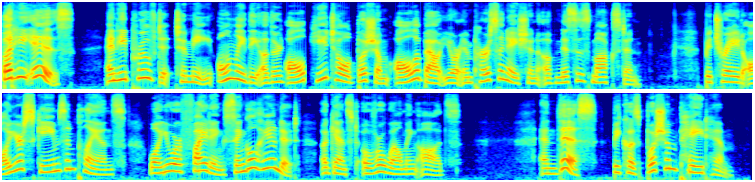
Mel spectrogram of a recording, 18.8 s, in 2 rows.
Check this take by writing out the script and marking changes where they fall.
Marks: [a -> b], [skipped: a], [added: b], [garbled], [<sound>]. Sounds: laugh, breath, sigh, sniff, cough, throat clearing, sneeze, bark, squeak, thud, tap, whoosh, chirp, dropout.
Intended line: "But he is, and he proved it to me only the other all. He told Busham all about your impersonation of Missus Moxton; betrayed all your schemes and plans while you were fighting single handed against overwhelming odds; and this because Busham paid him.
"But he is, and he proved it to me only the other all. He told Busham all about your impersonation of Missus Moxton; betrayed all your schemes and plans while you were fighting single handed against overwhelming odds; and this because Busham paid him.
